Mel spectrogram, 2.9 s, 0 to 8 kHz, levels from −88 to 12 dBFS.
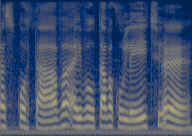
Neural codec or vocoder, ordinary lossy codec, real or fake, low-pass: none; none; real; none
